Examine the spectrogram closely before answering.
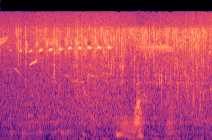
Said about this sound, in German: Was ist denn das für ein fürchterlicher Platterregen? Oh. Na nu, vorne regnet es ja überhaupt nicht. Pitti! Du hast wohl deinen Verstand verloren. Schnattchen hat gesagt, Pitti soll deine Hütte gießen.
